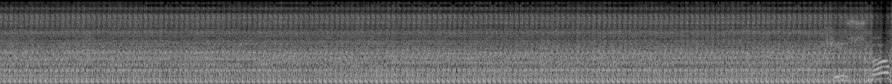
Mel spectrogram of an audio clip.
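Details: Craftsman LT1000 riding mower with a 16 hp Kohler Command OHV single-cylinder, a barn find first run after carburettor cleaning, runs with an even, steady chug, no misses or knocks, smoking a bit; sounds healthy.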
